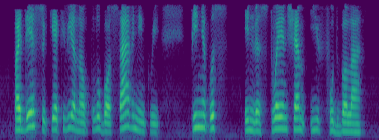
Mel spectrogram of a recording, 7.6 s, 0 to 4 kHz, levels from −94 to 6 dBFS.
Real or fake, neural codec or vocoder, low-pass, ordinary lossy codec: fake; codec, 24 kHz, 0.5 kbps, DualCodec; 3.6 kHz; MP3, 32 kbps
